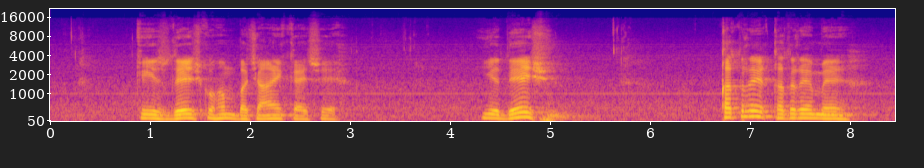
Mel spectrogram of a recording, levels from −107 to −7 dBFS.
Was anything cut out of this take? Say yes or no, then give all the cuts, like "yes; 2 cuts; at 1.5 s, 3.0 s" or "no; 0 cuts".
no; 0 cuts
